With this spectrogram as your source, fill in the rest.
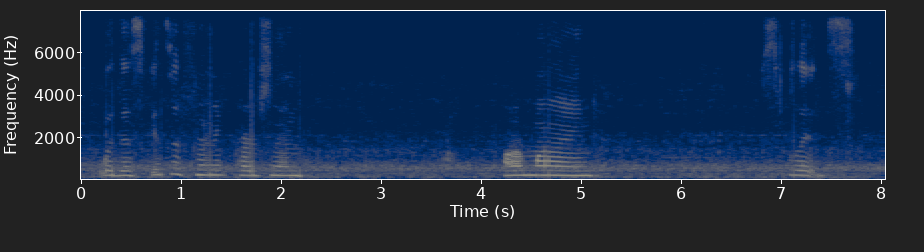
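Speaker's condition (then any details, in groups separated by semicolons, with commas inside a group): Cerebral palsy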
